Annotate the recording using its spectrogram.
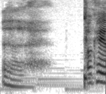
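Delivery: ordinary talk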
